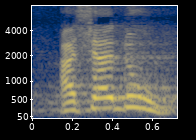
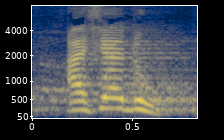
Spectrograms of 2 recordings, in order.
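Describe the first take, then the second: Both takes have the same delivery.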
